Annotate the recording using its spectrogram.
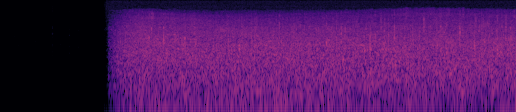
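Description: A waterfall splashes and rushes steadily.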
